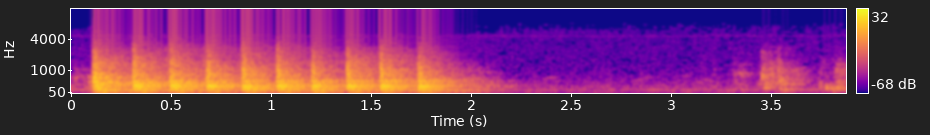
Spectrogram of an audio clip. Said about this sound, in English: Hey, you down there. What are you doing there? Knocking and banging, banging and knocking. Stop making so much noise.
